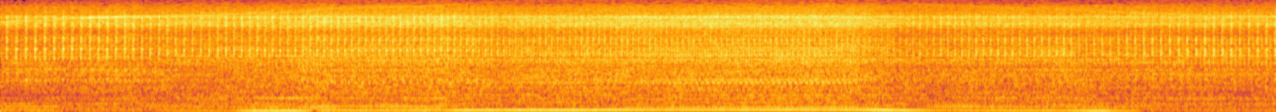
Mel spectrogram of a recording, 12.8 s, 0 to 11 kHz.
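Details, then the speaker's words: Isuzu 4BD2T diesel in a Spryte snowcat with a new head, warm with the thermostat open around 170: steady, even clatter at about four beats per second with no misses or knocks, a normal idle; no coolant bubbles. "so at idle it sounds normal the higher rpms are just noisy on these little motors"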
